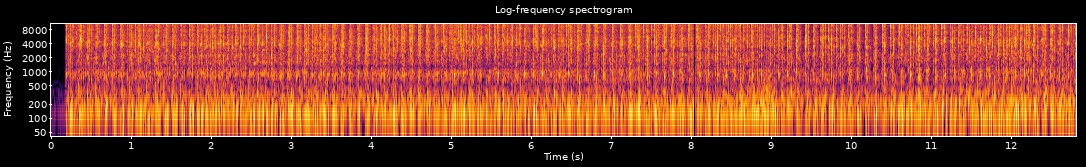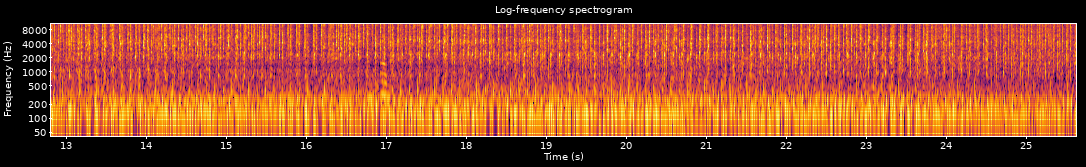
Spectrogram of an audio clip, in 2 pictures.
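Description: Loud, continuous machinery roar from a water plant beside a canal near a lake in Jeddah, Saudi Arabia, a steady heavy rumble with rattling, throbbing texture that persists unbroken throughout.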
